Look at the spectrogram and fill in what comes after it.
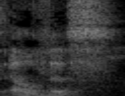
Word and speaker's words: Elwes: Yeah, it's Elvis.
